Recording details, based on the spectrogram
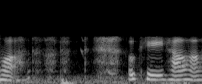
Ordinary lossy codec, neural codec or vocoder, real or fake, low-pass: none; none; real; 3.6 kHz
